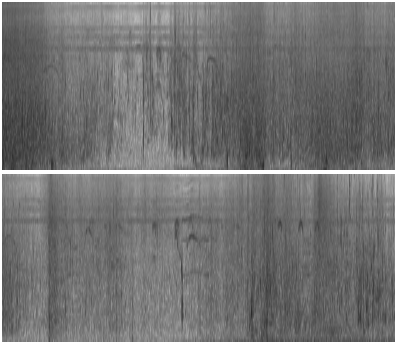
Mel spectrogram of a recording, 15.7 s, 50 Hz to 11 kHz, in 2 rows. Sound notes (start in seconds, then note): 12.3 water splashing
